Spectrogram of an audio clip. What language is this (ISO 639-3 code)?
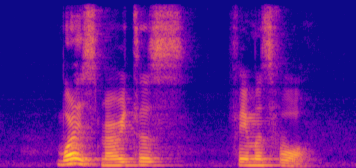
eng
